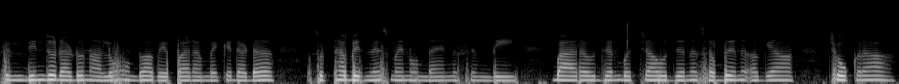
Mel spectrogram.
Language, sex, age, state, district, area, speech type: Sindhi, female, 18-30, Gujarat, Surat, urban, spontaneous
